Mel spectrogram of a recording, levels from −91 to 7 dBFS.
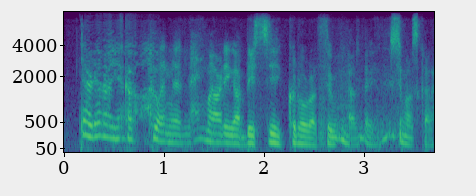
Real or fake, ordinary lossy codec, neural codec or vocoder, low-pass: fake; Opus, 16 kbps; codec, 16 kHz in and 24 kHz out, 0.8 kbps, FocalCodec, streaming, 65536 codes; 7.2 kHz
